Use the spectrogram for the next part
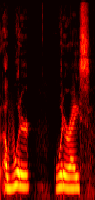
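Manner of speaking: mock Philly "Wooder" for water; lightly put-on Philly accent. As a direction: imitate a Philly local, vowel as in "wood". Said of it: "that accent's a little weird".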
